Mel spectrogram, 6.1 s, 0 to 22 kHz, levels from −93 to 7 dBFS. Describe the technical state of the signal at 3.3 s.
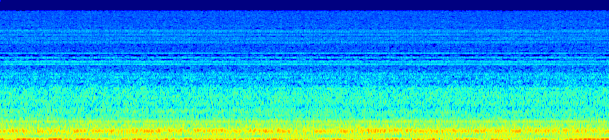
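At 3.3 s the sound is intact, with no dropout, clipping, glitch or other fault.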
